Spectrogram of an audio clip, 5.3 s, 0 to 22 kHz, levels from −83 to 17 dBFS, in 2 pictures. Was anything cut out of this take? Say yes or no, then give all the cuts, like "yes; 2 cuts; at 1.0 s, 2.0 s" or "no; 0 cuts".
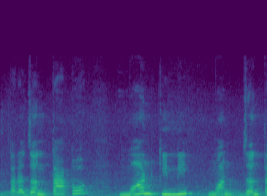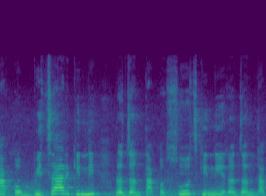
no; 0 cuts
